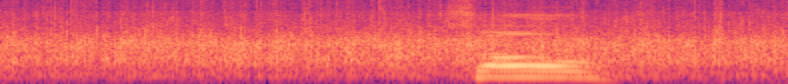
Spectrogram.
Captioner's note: applause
